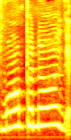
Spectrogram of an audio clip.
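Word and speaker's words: Wampanoag: Which I knew it was wampaog. I don't know why I chose to pronounce it like phonetically.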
